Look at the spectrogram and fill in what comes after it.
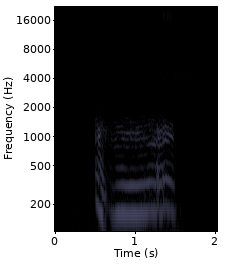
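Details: Tori, a 16-year-old elderly dog, snores loudly while asleep: one drawn-out, droning snore lasting about a second, with a rich buzzy low tone that starts abruptly and holds steady before stopping, in a quiet room.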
